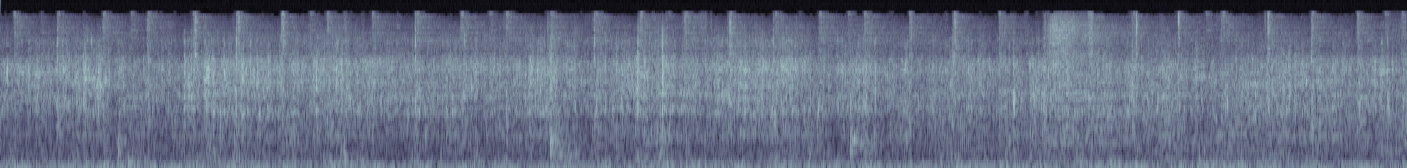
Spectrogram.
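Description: Mountain bike ridden fast over a leaf-covered forest trail: steady tyre and riding noise with a low rumble and frequent sharp clicks and rattles of the bike over bumps. Music plays along with it.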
